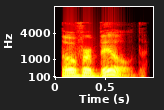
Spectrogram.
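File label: "overbuild", British English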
